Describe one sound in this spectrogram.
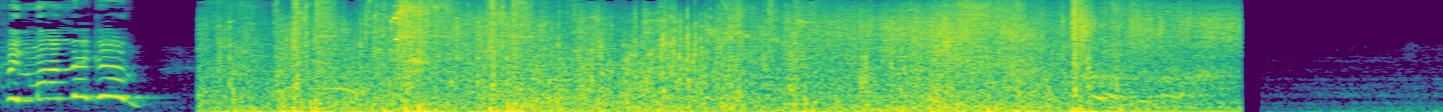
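Gunfire rattles rapidly with sharp shots.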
